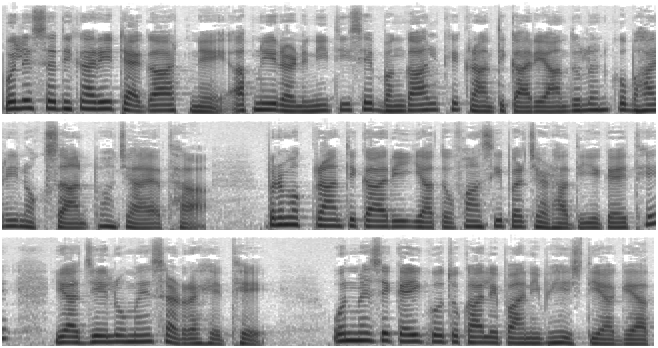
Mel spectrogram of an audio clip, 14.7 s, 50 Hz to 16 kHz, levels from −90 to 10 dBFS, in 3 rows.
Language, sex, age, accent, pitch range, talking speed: Hindi, female, 50-69, native, 155-200 Hz, 170 wpm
